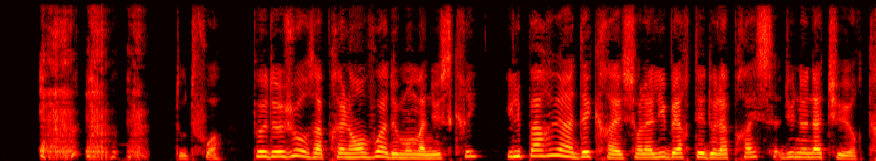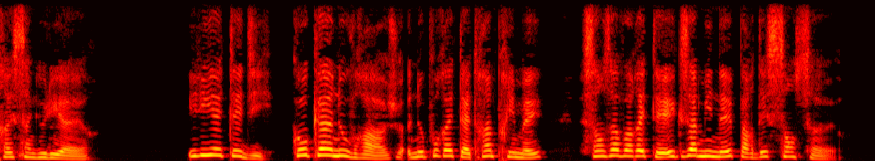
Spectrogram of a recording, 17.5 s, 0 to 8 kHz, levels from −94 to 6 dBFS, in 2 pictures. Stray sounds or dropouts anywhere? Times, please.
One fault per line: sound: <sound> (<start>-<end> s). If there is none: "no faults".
sound: cough (0.4-1.5 s)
